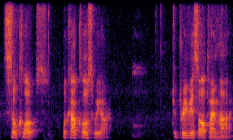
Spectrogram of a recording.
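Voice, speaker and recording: Slow-talking man hosting a crypto stream. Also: mid-range voice, breathy edge. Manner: chatty, asks the audience rhetorical questions. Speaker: crypto livestream host. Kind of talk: casual live chart commentary.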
